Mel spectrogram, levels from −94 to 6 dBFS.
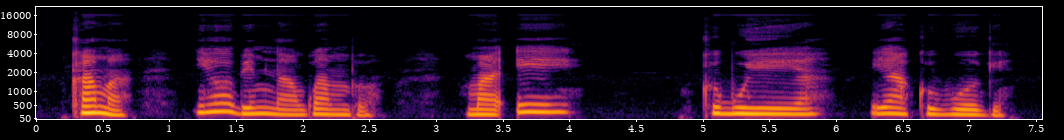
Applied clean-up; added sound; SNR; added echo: none; none; none; none.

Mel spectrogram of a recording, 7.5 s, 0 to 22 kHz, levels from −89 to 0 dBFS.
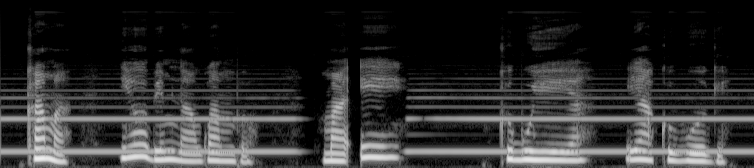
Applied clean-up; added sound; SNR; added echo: none; Wind instrument, woodwind instrument; 12 dB; none.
